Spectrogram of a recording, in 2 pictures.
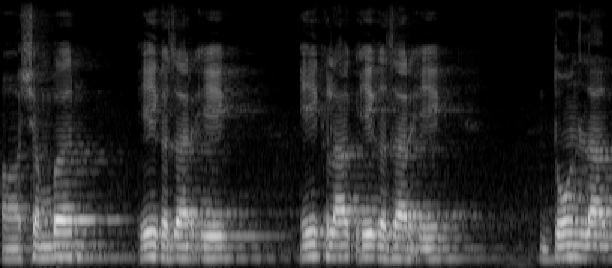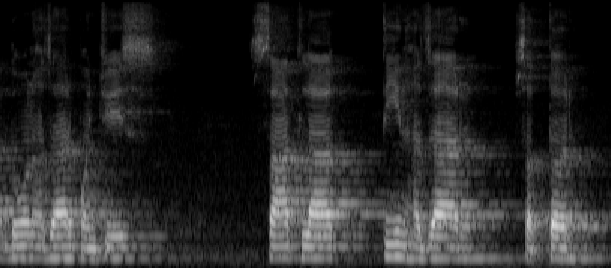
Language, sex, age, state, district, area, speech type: Goan Konkani, male, 30-45, Goa, Bardez, urban, spontaneous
